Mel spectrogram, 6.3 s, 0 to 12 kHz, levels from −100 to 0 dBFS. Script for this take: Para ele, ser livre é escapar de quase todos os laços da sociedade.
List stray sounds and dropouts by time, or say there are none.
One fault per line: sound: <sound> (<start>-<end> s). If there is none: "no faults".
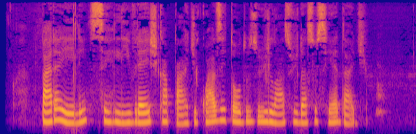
sound: bark (5.6-5.9 s)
